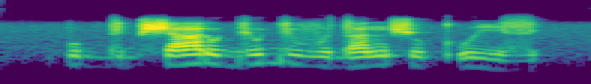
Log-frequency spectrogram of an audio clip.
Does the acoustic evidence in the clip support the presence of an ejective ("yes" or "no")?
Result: yes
